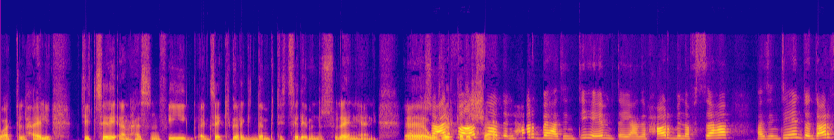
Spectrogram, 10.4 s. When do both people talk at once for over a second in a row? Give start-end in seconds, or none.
5.1-6.3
